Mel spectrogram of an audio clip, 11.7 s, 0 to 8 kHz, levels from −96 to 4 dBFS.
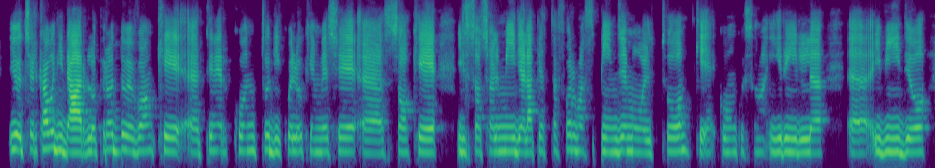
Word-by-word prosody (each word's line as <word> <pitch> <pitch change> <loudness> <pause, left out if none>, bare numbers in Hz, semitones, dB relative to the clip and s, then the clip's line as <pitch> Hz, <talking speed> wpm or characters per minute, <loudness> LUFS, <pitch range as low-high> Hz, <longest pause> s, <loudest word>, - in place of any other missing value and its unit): io 230 -2 +5
cercavo 230 +4 +2
di 220 -1 +4
darlo, 190 0 +7
però 225 +4 -4
dovevo 210 -2 -1
anche, 210 -1 0
ehm, 190 -1 -2
tener 215 -1 -4
conto 215 0 -5
di 200 -1 0
quello 205 +2 -3
che 220 0 -10
invece, 200 0 0
ehm, 180 -2 -1
so 195 +2 -3
che 190 -1 +4 0.3
il 200 -1 0
social 200 +1 -2
media, 205 -1 +2
la 190 0 +3
piattaforma, 210 +1 -7
spinge 200 0 -1
molto, 200 +2 -3
che 195 - -2
comunque 195 0 -9
sono 195 -1 -9
i 195 0 -1
reel, 195 -1 +2
ehm, 185 -1 -2
i 200 - +1
video, 195 0 +2
200 Hz, 165 wpm, -25 LUFS, 190-210 Hz, 0.3 s, darlo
